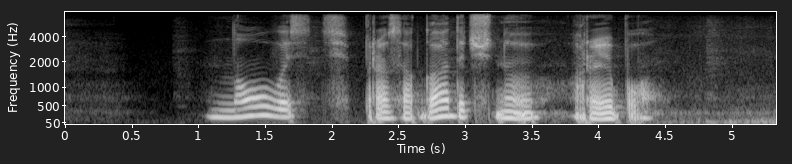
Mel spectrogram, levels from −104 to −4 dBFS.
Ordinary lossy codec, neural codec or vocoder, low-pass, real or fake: none; none; 7.2 kHz; real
